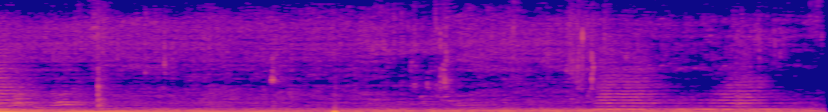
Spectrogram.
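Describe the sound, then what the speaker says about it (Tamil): Water added to ground masala for a Chettinad capsicum-potato semi gravy sets off a steady sizzle in the pan, with a light pour and stirring, one brief sharp knock midway and no talking. "இப்போ நீங்கள் அரைச்சி வச்சுருக்க மசாலாவில் தண்ணி மட்டும் லைட்டாக சேர்த்துக்கிறேன்"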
